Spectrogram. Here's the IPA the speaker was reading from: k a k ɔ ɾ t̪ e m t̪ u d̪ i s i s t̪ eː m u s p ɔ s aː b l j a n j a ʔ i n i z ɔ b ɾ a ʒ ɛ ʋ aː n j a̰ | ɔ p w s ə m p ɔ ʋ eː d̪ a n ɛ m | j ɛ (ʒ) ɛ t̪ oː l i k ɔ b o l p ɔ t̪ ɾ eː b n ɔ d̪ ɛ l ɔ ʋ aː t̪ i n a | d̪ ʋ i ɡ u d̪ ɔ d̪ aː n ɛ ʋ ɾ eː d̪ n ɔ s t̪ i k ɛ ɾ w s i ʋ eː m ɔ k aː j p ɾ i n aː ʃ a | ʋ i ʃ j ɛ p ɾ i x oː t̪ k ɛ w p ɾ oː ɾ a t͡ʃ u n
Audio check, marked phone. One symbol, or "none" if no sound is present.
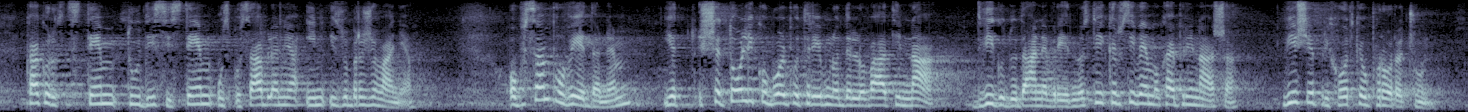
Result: ʃ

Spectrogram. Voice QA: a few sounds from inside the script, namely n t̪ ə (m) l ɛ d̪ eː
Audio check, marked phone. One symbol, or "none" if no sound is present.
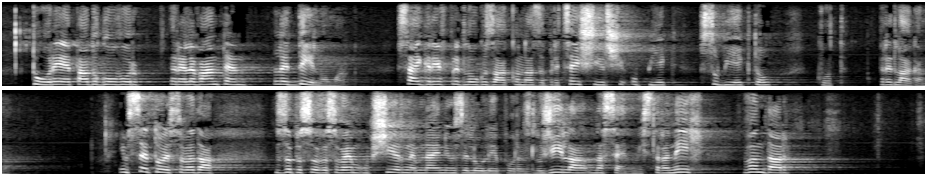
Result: n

